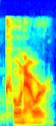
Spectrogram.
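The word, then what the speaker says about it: Cohenor: My name is Conower. You spell that C O H E N O R.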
